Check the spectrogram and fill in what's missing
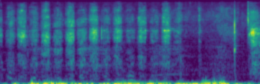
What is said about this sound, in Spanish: Miren qué rapidísimo cortó el árbol. Ya está abajo, ya. ¡Pum! Ahí está.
